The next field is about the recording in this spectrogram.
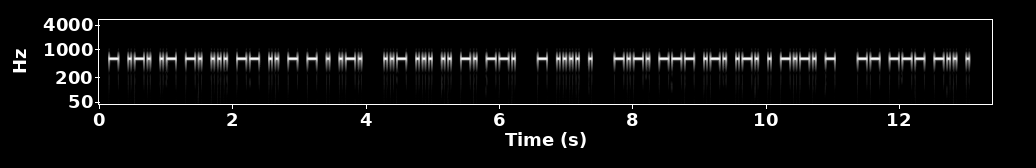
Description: Morse code, heard as a keyed tone, about 25 wpm, 600 Hz. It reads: TRANSMITTER USING THE CORRECT MODE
